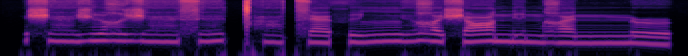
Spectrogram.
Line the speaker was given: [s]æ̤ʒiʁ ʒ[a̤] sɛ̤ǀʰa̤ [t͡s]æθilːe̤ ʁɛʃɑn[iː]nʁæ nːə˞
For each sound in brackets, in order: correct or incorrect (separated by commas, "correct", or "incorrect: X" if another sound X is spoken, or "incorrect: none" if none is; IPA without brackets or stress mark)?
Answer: incorrect: ʃ, incorrect: æ̤, correct, incorrect: i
